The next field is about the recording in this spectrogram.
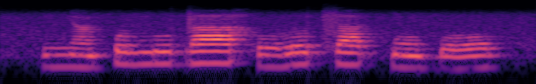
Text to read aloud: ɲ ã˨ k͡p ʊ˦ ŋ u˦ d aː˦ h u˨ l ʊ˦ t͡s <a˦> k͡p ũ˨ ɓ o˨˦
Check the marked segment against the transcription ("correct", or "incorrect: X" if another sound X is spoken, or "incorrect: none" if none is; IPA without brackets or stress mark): correct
